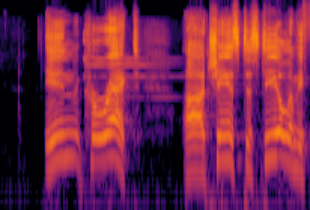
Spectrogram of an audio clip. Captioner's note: bell dings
